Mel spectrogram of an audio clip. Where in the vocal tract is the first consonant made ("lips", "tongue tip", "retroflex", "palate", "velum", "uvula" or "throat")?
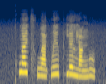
velum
